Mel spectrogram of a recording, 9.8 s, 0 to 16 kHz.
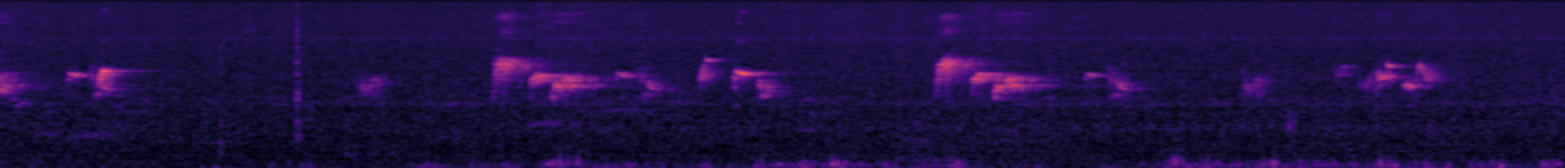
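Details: Red-whiskered bulbul singing during trapping on 19 November 2015: clusters of chirpy, slurred whistled notes in short phrases with gaps between, over low rumbling and thumping noise.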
